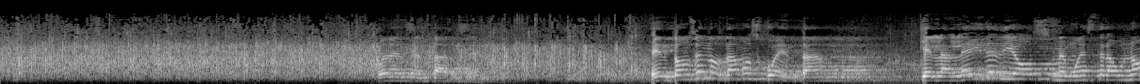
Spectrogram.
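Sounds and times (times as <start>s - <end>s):
audience applause: 0.0s - 6.5s
speech: 3.8s - 5.3s, 6.5s - 11.3s.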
